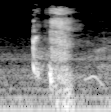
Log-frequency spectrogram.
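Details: Sneezing fit during an illness: a sharp in-breath catch followed by a single loud, forceful sneeze.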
